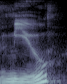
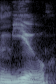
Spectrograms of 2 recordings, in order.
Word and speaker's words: mu: called the coefficient of static friction this is pronounced mu it's not a you it's a mu so this is a coefficient of static friction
